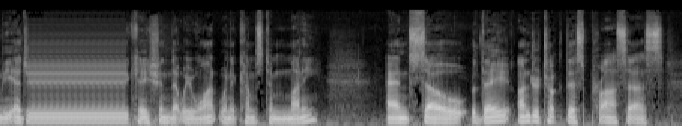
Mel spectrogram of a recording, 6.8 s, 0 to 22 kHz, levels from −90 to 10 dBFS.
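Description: A system hang loop runs from 0.3 to 1.26 s in this speech clip, just before "that we want when": a 20 ms slice of audio repeats exactly, producing a steady 50 Hz buzz, as the sound hardware kept cycling one ring buffer while the system froze.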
